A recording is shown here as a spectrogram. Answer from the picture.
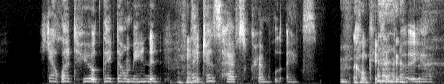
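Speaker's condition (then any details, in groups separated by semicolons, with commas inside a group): Brain injury; caused by brain aneurysm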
